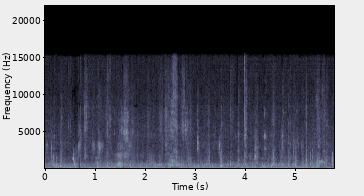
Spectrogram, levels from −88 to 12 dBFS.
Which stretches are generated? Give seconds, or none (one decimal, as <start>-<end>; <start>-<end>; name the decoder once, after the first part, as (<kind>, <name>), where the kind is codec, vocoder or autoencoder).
0.8-1.3 (vocoder, BigVGAN v2); 3.4-5.8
